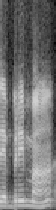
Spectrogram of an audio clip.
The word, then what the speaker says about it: debridement: no what is debridement debridement actually it's debrima the pronunciation since we have got adapted to Indian pronunciation became debridement we can call it as deep right but it's no problem yeah cleaning of the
